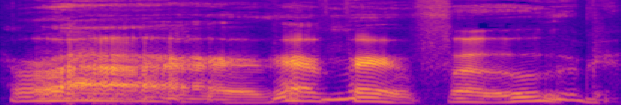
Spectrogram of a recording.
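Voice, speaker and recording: A man acts out a possessed, demonic hellhound for a tabletop game. It growls its hungry demands slowly, with gravel in the throat and a forceful, sharp edge. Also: mid-range voice, lively intonation, soft background music, full character voice. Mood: demanding, hungry.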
